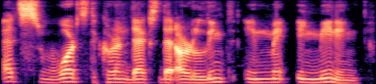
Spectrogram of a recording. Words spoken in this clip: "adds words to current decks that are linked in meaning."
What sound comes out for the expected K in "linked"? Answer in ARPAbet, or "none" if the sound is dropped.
K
